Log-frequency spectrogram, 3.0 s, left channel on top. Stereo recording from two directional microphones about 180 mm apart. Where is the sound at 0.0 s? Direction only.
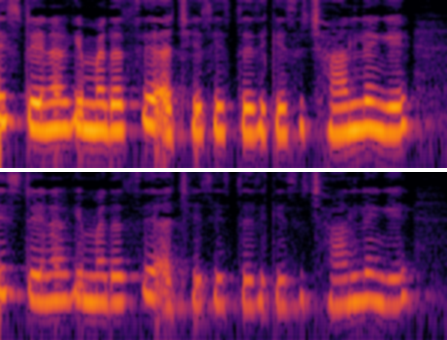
35° left (ahead or behind).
